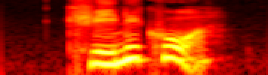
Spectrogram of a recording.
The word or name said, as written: kvindekor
